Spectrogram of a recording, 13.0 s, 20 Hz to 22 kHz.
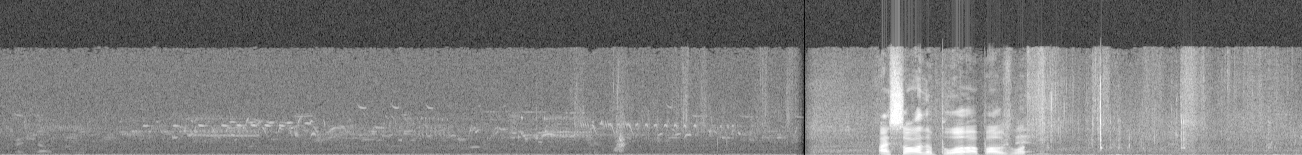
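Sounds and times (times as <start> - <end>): faint birds chirping: 0.0 - 10.7.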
